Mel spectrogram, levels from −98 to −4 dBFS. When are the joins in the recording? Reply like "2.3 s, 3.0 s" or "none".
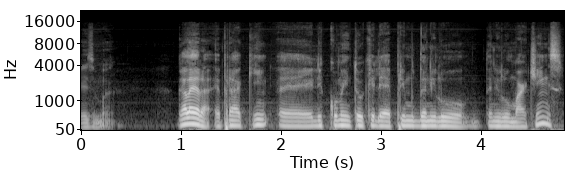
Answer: none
